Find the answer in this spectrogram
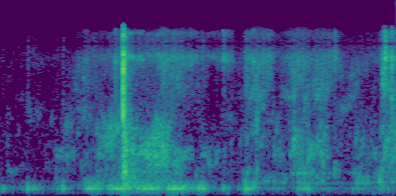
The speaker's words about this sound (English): Well, no, I just tried to open up the passenger door so I could get my stuff, and can't do it from the outside.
